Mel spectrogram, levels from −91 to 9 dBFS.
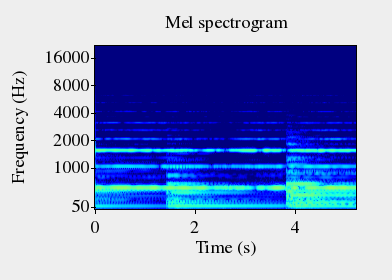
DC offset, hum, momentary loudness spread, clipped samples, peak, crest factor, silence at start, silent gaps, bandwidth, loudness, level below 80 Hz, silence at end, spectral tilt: under 0.1%; none; 7 LU; under 0.1%; -26 dBFS; 14 dB; 0 s; none; 6.6 kHz; -42 LUFS; -62 dBFS; 0 s; -8 dB/octave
